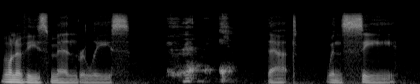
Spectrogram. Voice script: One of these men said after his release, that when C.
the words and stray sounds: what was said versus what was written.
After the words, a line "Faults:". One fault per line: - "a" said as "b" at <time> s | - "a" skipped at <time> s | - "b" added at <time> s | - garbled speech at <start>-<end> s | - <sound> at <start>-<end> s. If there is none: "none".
One of these men release, that when C.
Faults:
- "said after his" skipped at 0.8 s
- sigh at 1.7-2.4 s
